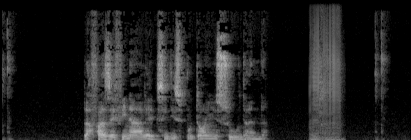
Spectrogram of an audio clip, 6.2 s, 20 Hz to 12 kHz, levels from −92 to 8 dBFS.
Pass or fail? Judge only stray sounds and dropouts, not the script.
fail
